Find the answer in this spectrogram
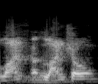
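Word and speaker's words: Lanzhou: I just I want to eat some Lanza or Lanzo or however you pronounce it. Noodle soup. Oh, Lanjo.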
